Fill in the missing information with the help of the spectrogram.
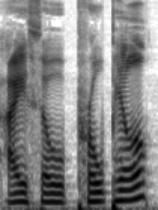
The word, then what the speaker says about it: isopropyl: It is spelt I-S-O-P-R-O-P-Y-L, and I believe you pronounce that isopropyl, and I can never remember. It's isopropyl. It's in a clear bottle, usually a square bottle.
